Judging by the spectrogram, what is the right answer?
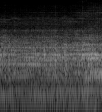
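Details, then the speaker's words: Milling cutter taking a cut dry, without lubricant, across welded-on mess on a plate for a motorized XY laser-welding positioner; harsh gritty scraping whine and chatter, cutter possibly ruined. "I might have just totally hose this cutter listen to the sound it's making now"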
